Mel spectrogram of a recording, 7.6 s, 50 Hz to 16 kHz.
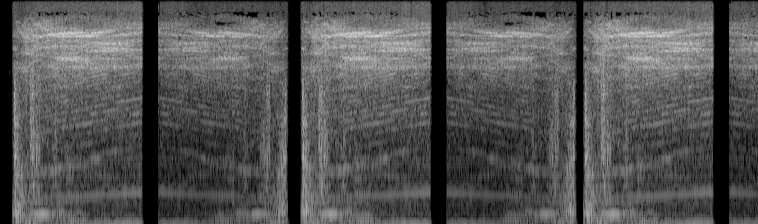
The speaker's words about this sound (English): And opened and closed the pod door about 100 times.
